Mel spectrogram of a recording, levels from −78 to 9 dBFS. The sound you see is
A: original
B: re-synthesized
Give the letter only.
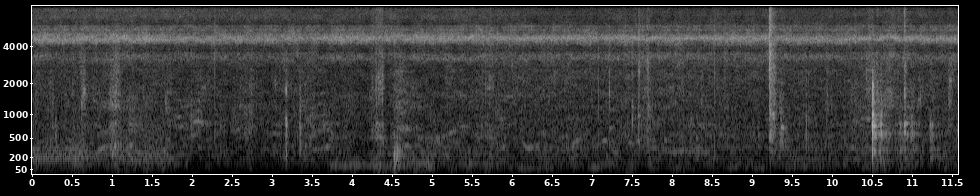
B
